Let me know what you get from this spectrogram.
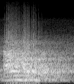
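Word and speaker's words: عمرو: Arab di zaman itu diberilah tambahan wau sehingga kalau ada wau bacanya am kalau enggak ada wunya bacanya Umar karena sama-sama Hnya makanya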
